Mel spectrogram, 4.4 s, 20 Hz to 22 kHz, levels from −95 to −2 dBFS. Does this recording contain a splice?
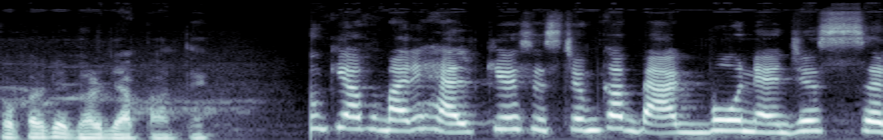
yes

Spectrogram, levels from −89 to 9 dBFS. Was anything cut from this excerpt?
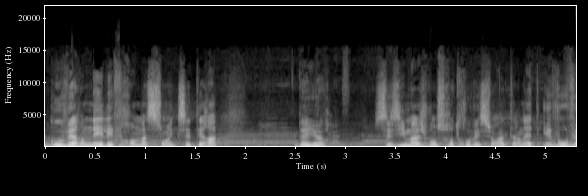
no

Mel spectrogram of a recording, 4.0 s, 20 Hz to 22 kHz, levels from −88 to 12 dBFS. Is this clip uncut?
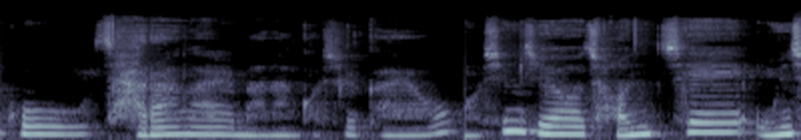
yes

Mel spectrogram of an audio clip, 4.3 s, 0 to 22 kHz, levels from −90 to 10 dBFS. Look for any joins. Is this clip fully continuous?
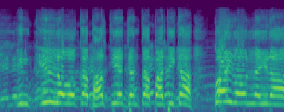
yes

